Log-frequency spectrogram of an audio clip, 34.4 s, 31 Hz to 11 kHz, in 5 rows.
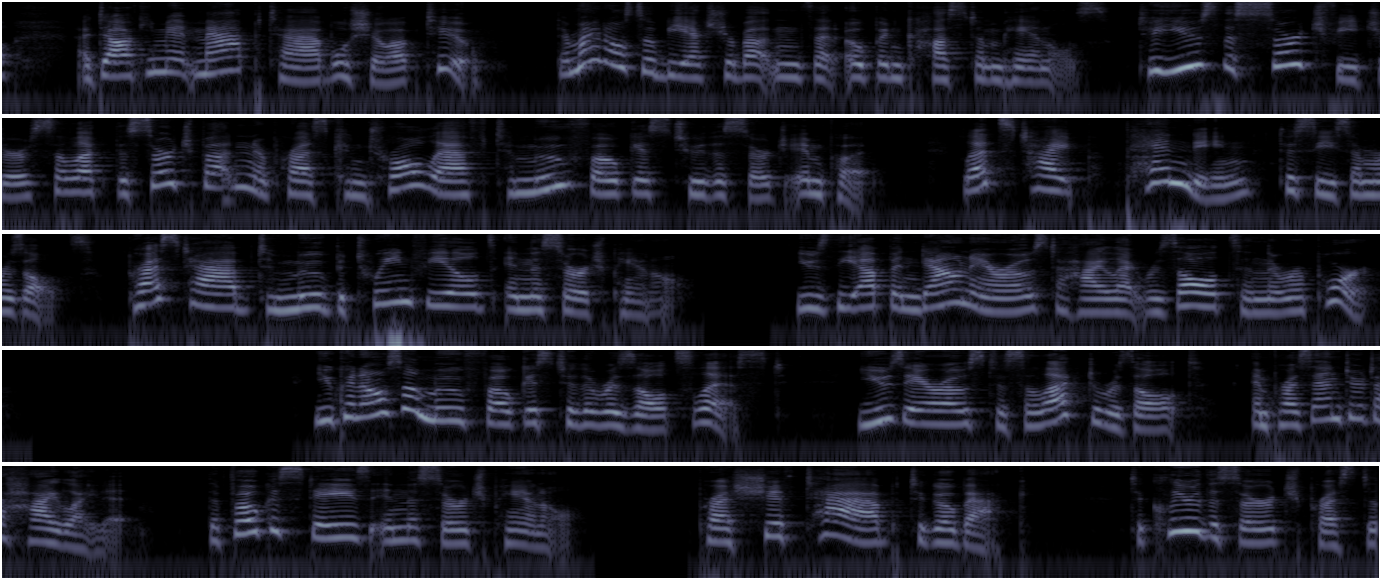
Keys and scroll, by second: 10.9 ctrl+f, 17.1 Tab, 20.8 Return, 23.5 Tab, 24.4 Down, 26.0 Return, 28.8 Down, 29.5 Return, 32.8 shift+Tab.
